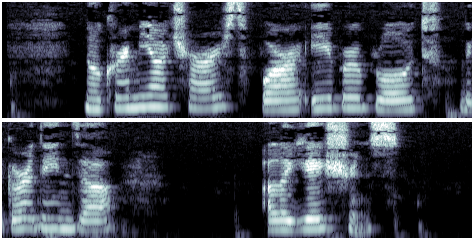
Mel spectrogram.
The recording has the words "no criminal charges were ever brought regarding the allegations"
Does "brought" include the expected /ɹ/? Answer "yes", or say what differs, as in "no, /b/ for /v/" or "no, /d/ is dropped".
no, /l/ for /ɹ/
